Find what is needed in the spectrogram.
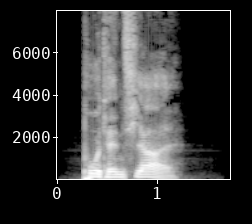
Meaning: potential
- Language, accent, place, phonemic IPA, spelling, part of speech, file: German, Germany, Berlin, /potɛnˈtsi̯aːl/, Potenzial, noun, De-Potenzial.ogg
